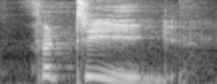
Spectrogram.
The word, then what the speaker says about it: fatigue: du mot français fatigue ou comme il est prononcé en anglais fatigue avec le hac qui se prononce à fatigue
